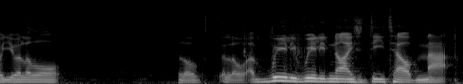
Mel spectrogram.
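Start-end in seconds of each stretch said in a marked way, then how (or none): none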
